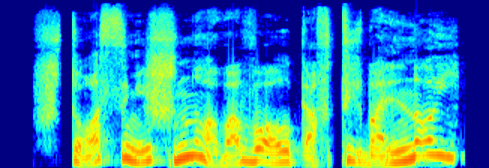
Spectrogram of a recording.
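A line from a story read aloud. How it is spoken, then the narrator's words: Growling undertones. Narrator (Russian): В голосе Сони прорываются рычащие нотки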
